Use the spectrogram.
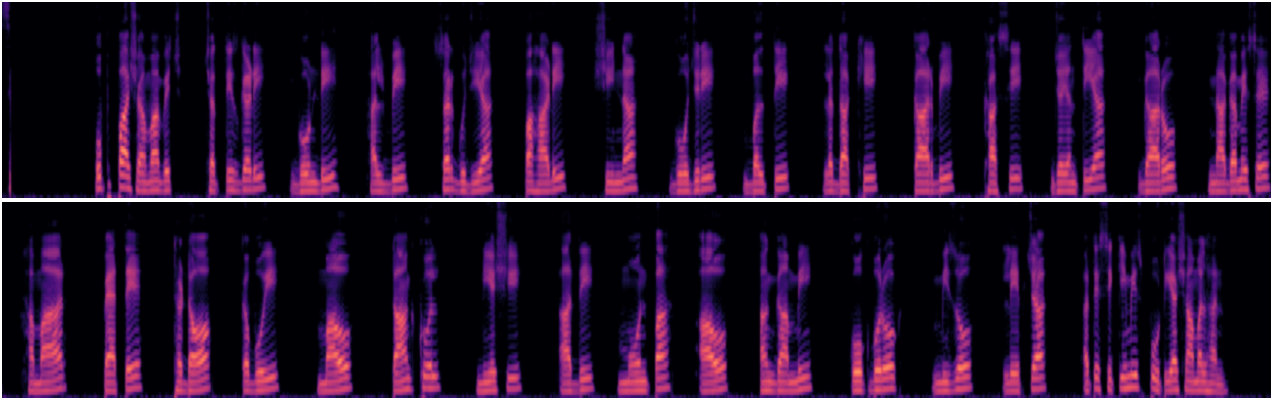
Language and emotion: Punjabi, neutral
